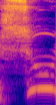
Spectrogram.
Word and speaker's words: sous: Je ne prononce pas le S. La règle est sous le livre.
